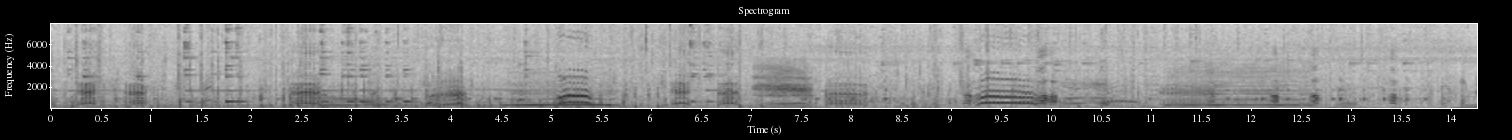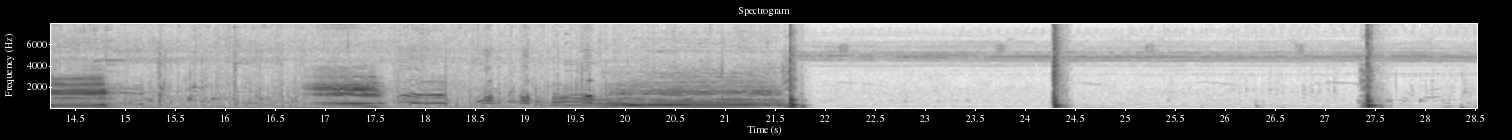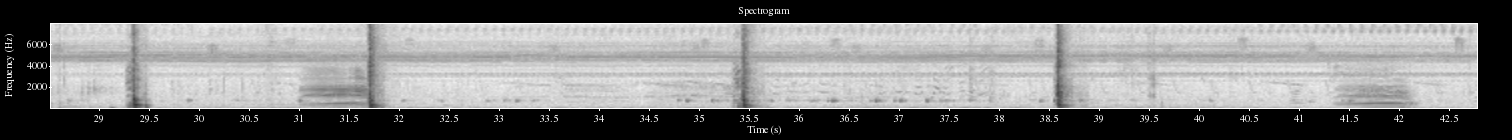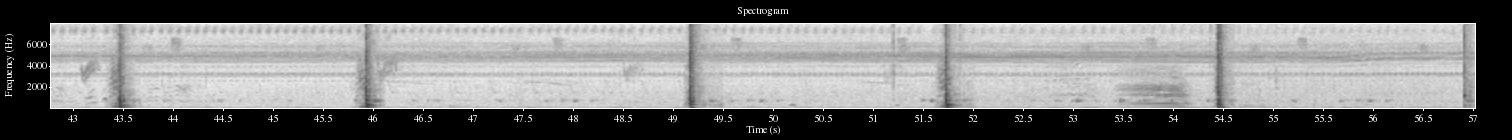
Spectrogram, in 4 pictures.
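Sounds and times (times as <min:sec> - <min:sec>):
cattle lowing: 0:00.0 - 0:21.6
crickets chirring: 0:00.0 - 0:57.0
axe chopping a log: 0:21.6 - 0:21.9, 0:24.2 - 0:24.5, 0:27.4 - 0:27.7, 0:29.3 - 0:29.5, 0:31.7 - 0:31.9, 0:35.4 - 0:35.6, 0:38.6 - 0:38.8, 0:43.4 - 0:43.7, 0:45.9 - 0:46.1, 0:49.1 - 0:49.4, 0:51.7 - 0:52.0, 0:54.4 - 0:54.7.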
